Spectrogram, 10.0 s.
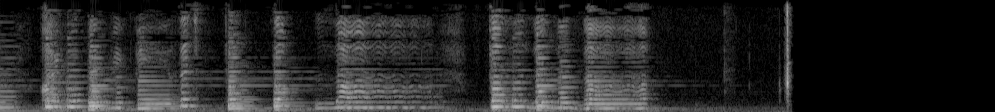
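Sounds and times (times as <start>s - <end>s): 
tenor singing: 0.0s - 6.7s.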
